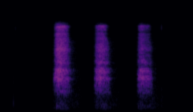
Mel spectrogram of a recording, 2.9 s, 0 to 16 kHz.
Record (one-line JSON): {"exhalation_length": "2.9 s", "exhalation_amplitude": 3976, "exhalation_signal_mean_std_ratio": 0.35, "survey_phase": "beta (2021-08-13 to 2022-03-07)", "age": "18-44", "gender": "Female", "wearing_mask": "No", "symptom_cough_any": true, "symptom_runny_or_blocked_nose": true, "symptom_sore_throat": true, "symptom_onset": "3 days", "smoker_status": "Never smoked", "respiratory_condition_asthma": false, "respiratory_condition_other": false, "recruitment_source": "Test and Trace", "submission_delay": "1 day", "covid_test_result": "Positive", "covid_test_method": "RT-qPCR", "covid_ct_value": 21.2, "covid_ct_gene": "ORF1ab gene", "covid_ct_mean": 21.4, "covid_viral_load": "92000 copies/ml", "covid_viral_load_category": "Low viral load (10K-1M copies/ml)"}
